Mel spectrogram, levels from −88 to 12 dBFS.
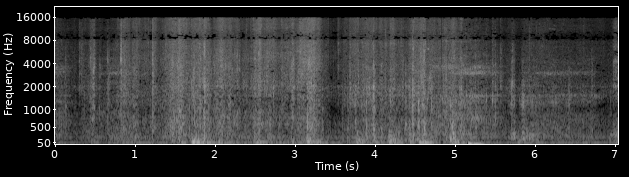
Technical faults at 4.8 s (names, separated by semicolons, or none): broken MP3 bit reservoir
